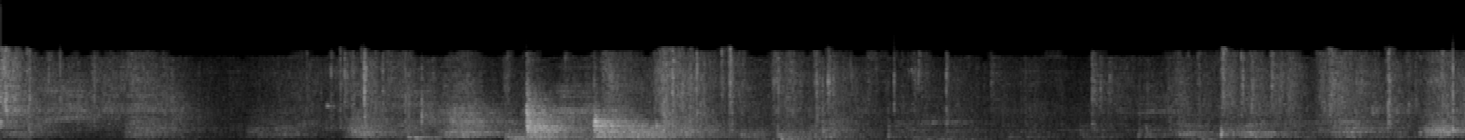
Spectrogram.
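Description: A German shepherd scrambling through a heap of rubber tires after a ball: tires thumping and shifting, with paws scuffling on concrete. The loudest scuffle comes about halfway through.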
